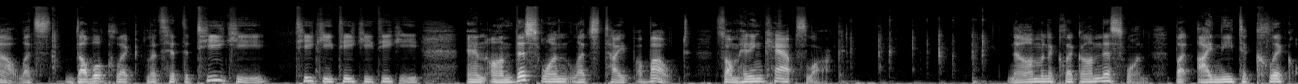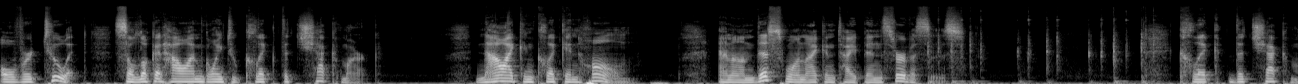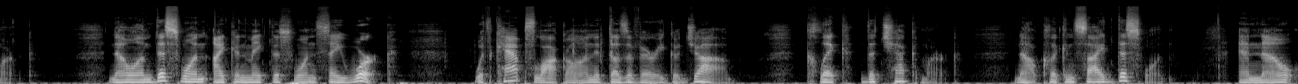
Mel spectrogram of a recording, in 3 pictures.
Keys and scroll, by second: 1.8 t, 7.8-9.9 typing, 21.7-24.5 typing, 30.1-31.6 typing.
